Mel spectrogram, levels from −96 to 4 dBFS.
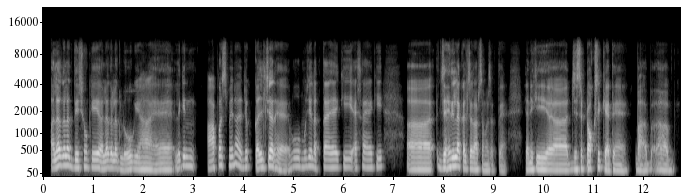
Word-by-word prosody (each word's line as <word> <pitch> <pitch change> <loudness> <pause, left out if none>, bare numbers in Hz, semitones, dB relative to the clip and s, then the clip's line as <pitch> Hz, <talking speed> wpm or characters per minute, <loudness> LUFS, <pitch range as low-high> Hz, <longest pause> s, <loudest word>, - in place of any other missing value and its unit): अलग-अलग 180 +5 +4
देशों 145 +1 -1
के 145 0 +1
अलग-अलग 135 0 +1
लोग 115 +4 -1
यहाँ 115 -1 0
हैं, 110 +2 -3
लेकिन 170 +5 -2 0.3
आपस 150 +7 -1
में 175 - 0
न 195 -6 0
जो 160 +2 -3
कल्चर 145 +4 +4
है, 105 -5 -3
वो 160 +4 -5
मुझे 160 +3 -3
लगता 145 0 -3
है 145 0 +2
कि 150 +1 -6
ऐसा 140 +2 -5
है 145 0 -3
कि 155 +2 -7 0.5
अ, - - -3 0.6
ज़हरीला 150 +5 +5
कल्चर 125 -2 0
आप 110 0 +1
समझ 95 -3 -6
सकते 90 -2 -12
हैं। 85 - -12 0.4
यानी 110 +1 +1
कि 115 0 +2
अ, 105 -1 +4
जिसे 115 +2 -1
टॉक्सिक 135 +3 +1
कहते 100 +2 +1
हैं, 95 -1 -5 0.2
भाब 100 +2 -4
अब 100 -2 -5
135 Hz, 180 wpm, -22 LUFS, 110-150 Hz, 0.6 s, ज़हरीला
